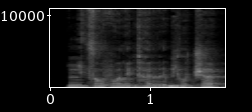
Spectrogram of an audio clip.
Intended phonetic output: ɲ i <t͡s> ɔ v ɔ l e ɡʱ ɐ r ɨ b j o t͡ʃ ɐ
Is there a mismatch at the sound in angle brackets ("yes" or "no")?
no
